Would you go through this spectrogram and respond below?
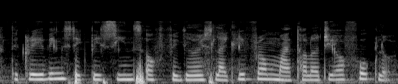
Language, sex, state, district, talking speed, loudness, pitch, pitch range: English, female, Assam, Kamrup Metropolitan, 180 wpm, -18 LUFS, 225 Hz, 210-235 Hz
